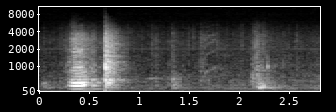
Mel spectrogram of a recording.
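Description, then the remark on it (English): A door swings shut with a single sharp wooden thunk as Grafton and Max Cady leave, right after a brief shuffle of movement; a softer rustling follows a moment later. “Grafton gets up brusquely and heads for the door.”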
